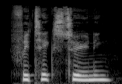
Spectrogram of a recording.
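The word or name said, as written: fritekstsøgning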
